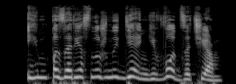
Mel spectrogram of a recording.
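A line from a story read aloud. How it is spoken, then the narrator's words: Barked. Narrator (Russian): рявкнула Аня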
